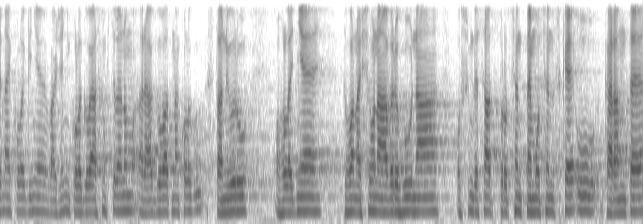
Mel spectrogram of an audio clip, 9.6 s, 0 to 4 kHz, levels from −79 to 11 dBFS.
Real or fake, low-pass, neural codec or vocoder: real; 3.6 kHz; none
